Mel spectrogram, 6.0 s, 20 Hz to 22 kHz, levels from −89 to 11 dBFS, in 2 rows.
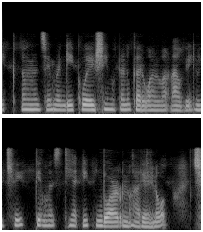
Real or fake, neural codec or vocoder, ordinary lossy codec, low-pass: fake; codec, 16 kHz, 0.5 kbps, FreqCodec, larger model; none; 7.2 kHz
